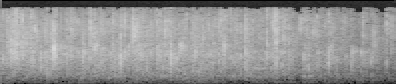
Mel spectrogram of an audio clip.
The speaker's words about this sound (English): If you enjoyed that, say amen. If you'll pray for them, give them a round of applause. I love them. I'm glad you get to meet them.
